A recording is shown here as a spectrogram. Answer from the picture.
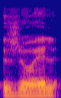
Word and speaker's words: Joëlle: job in at saying my name so it's Joel de um my last name is actually like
